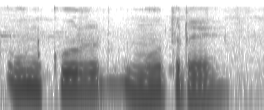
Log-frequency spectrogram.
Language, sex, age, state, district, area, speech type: Santali, male, 30-45, West Bengal, Bankura, rural, spontaneous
